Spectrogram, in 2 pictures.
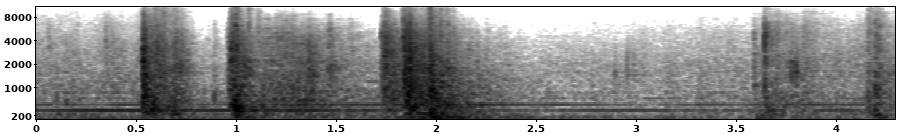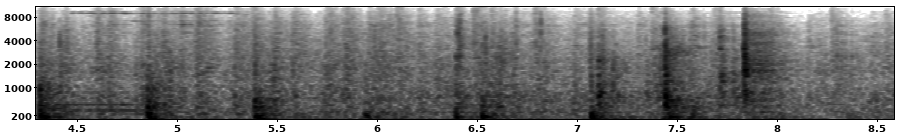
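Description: A stuck door being tried without opening, a series of close knocks, rattles and thuds as the handle and frame are worked, spaced irregularly with short pauses, no speech.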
